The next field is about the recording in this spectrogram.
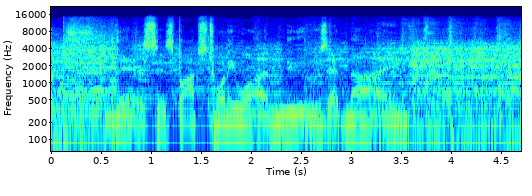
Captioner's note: voiceover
